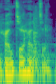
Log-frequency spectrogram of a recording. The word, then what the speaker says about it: Hunter x Hunter: When you watch anime, you don't pronounce the X. You just call it Hunter x Hunter.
